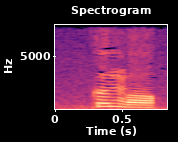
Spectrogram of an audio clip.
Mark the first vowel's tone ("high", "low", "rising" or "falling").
high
